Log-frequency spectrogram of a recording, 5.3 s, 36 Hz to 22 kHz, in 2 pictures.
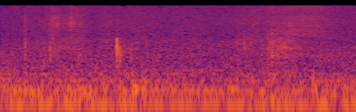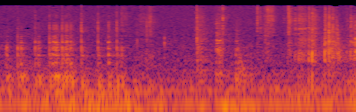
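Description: An open glossy paper magazine, a vintage November 2002 Sports Illustrated issue lying flat, is rubbed and patted with fingertips across the page surface, making soft brushing and light tapping sounds. A page is then turned with a crisp, bright rustle and crinkle that grows louder toward the end.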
